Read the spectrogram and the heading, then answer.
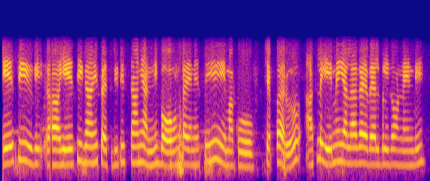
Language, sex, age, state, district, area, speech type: Telugu, male, 18-30, Andhra Pradesh, Guntur, urban, conversation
